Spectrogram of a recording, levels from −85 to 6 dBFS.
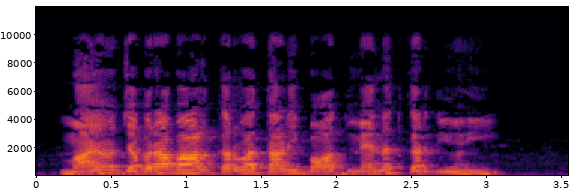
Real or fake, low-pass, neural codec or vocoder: real; 9.9 kHz; none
